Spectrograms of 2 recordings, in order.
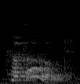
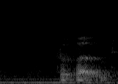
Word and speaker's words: kavod: Kavod. Right? So even in the, a lot of times Hebrew words have embedded in their the syllables, a hardness, k, v, d, right? Those are hard consonants.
